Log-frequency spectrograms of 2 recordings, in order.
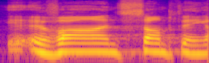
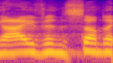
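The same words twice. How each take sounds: First: Ivan said ee-VAHN; foreign-style Ivan. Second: Ivan said EYE-vin; English-style Ivan. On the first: Preacher recalling a Russian man's name, Ivan as ee-VAHN. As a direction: say Ivan with an "ee" start and "vahn" ending. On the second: Preacher unsure of a man's name, Ivan as EYE-vin. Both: Real, not acted. Trying two pronunciations of a name.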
